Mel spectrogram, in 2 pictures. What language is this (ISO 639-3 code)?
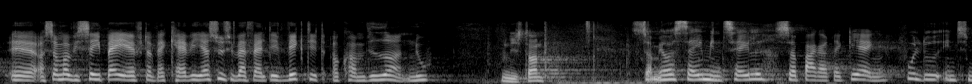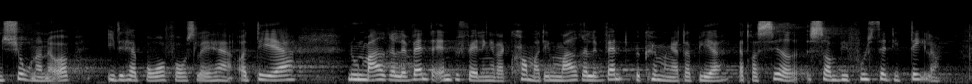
dan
